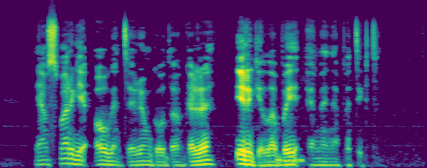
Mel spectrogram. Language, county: Lithuanian, Utena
